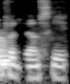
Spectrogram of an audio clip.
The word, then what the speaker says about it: Podziemski: Podziemski. Yeah, Podziemski.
